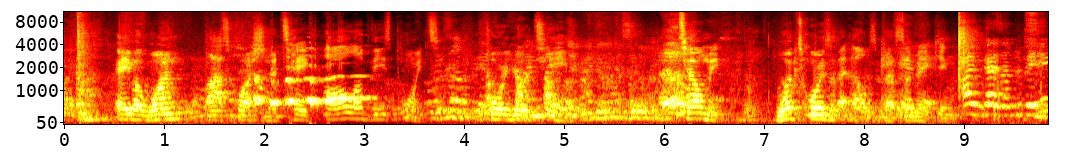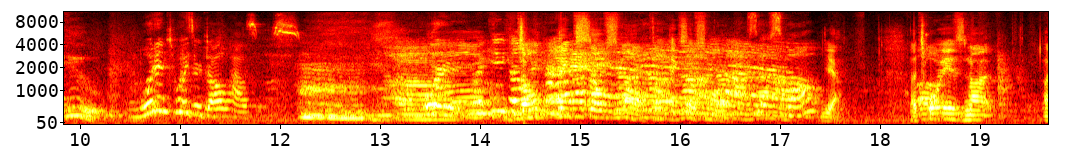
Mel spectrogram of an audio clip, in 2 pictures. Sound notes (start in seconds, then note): 0.1 slam; 2.0 laughs maniacally; 11.8 lots of ums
